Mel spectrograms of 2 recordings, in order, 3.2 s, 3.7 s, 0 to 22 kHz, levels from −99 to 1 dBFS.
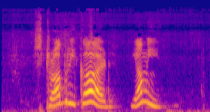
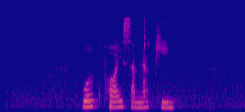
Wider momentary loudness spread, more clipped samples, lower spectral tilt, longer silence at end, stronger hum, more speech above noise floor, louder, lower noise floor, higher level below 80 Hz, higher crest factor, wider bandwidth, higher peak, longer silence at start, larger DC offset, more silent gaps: first, 24 LU vs 6 LU; neither; about the same, -4.5 dB/octave vs -5 dB/octave; second, 0.75 s vs 1.05 s; neither; first, 39 dB vs 32 dB; first, -15 LUFS vs -52 LUFS; second, -54 dBFS vs -84 dBFS; first, -52 dBFS vs under -90 dBFS; about the same, 18 dB vs 20 dB; about the same, 11.5 kHz vs 11 kHz; first, 0 dBFS vs -34 dBFS; second, 0.55 s vs 1.25 s; neither; neither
